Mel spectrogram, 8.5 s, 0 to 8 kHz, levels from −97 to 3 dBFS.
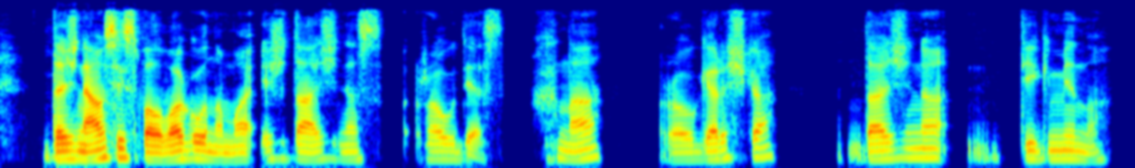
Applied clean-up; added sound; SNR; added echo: none; none; none; none.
